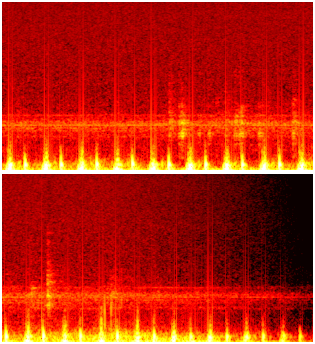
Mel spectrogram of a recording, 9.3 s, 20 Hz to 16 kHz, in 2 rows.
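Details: Own heartbeat recorded during cigarette smoking, accelerating from nicotine: rapid, regular thumps at about 110 beats a minute over a steady background hum; tachycardia (fast heartbeat).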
